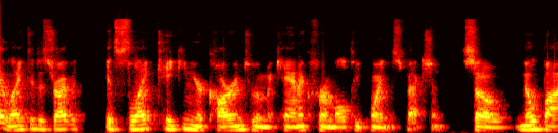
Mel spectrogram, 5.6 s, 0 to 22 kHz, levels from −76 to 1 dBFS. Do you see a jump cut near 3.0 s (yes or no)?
no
